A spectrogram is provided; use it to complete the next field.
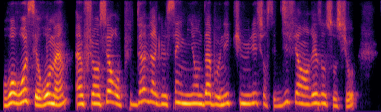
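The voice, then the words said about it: Regional French accent. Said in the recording (French): “J'entends ton accent, j'ai l'impression de partir en vacances”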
